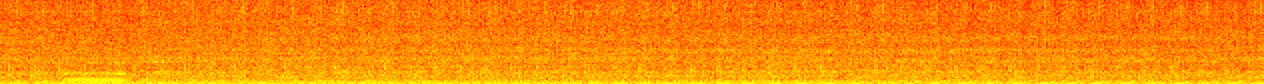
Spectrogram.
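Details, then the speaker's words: Ford Crown Victoria at idle: chugging, lumpy, skipping beat, slightly better than before but still misfiring. Owner suspects it probably needs injectors. "Nick I don't know it sounds like it actually is running a little better I mean definitely still misfiring but it does sound like it's running a tad bit butter"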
